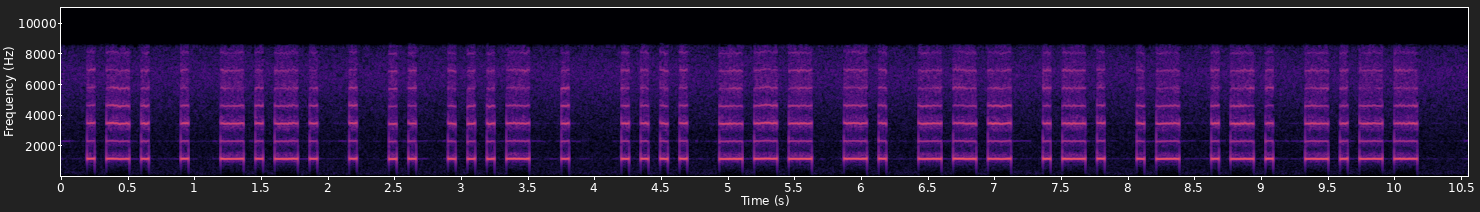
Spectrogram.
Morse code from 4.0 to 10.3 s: HONORARY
